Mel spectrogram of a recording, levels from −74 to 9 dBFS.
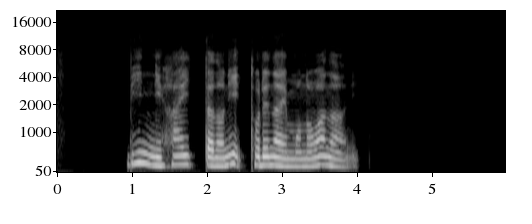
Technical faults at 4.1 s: zipper noise

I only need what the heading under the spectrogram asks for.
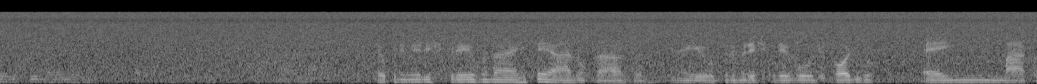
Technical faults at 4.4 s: low bit depth with dither

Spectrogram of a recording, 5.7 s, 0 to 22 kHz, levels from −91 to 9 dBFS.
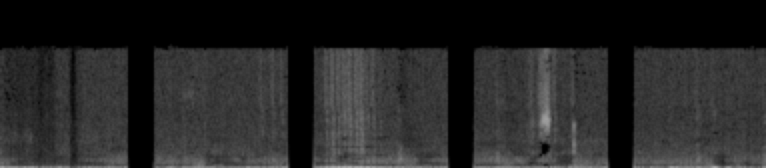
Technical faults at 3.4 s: gap between chunks

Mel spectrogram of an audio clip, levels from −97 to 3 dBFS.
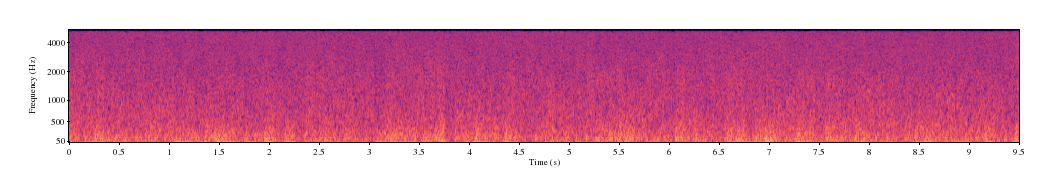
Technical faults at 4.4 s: none

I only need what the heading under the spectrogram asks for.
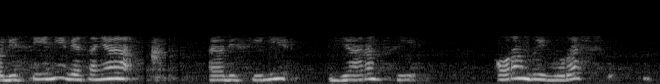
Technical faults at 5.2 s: none

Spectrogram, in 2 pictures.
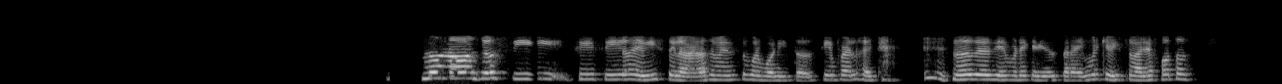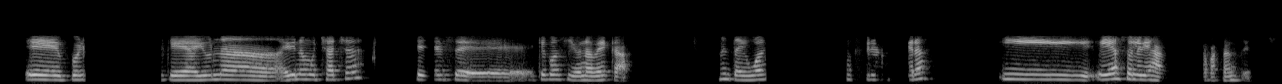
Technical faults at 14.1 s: playback stall

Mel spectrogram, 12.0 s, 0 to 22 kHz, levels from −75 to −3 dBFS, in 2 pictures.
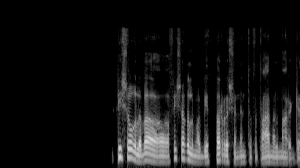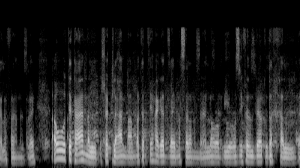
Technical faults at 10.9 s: feedback echo between two devices

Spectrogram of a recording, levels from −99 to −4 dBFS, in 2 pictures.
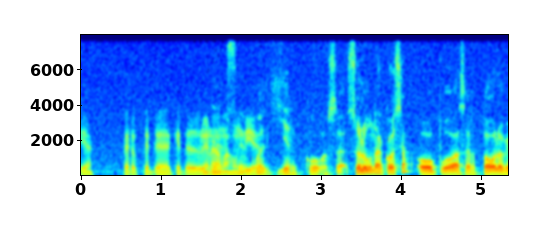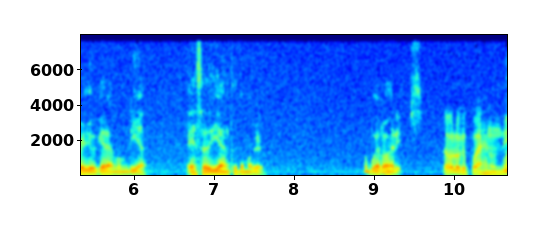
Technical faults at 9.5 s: none

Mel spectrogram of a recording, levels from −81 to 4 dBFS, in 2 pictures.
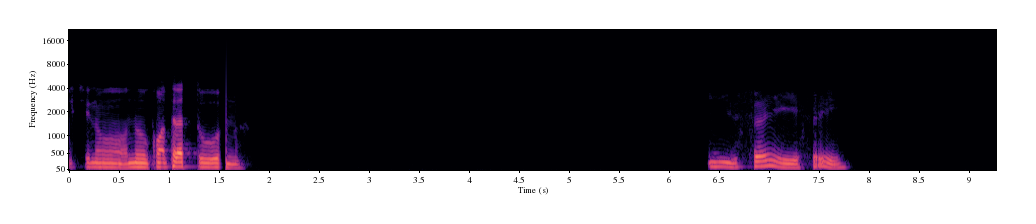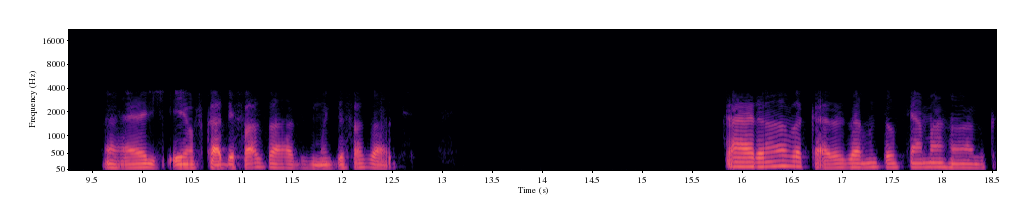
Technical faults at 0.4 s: none

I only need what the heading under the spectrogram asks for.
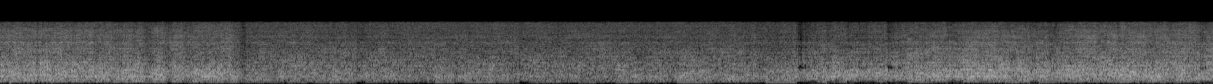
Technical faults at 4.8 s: other side's voice leaking through

